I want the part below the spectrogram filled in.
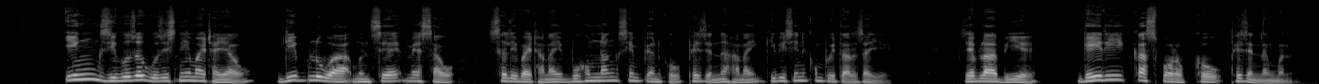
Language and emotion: Bodo, neutral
